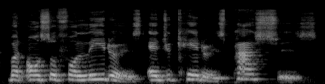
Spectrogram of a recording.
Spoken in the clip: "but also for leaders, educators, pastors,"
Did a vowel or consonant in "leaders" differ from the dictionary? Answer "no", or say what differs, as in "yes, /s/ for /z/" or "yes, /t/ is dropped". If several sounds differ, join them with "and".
no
